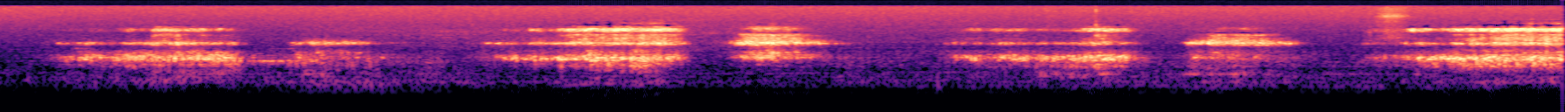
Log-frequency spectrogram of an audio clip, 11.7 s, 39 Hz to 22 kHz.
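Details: Loud, harsh, snorting snores on in- and out-breaths, about 18 a minute, over steady room hiss; loud snoring.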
